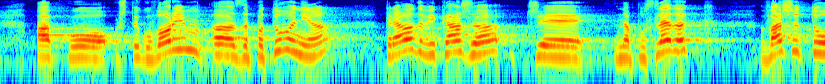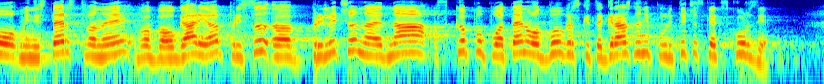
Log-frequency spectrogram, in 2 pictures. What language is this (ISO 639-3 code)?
bul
